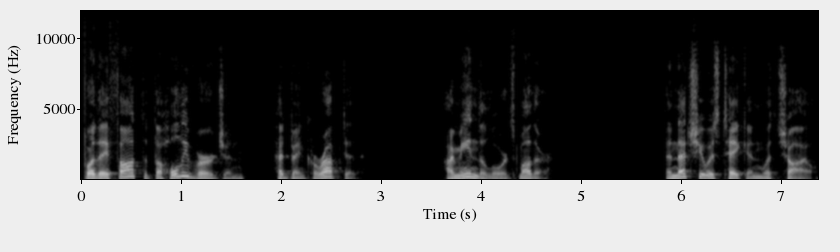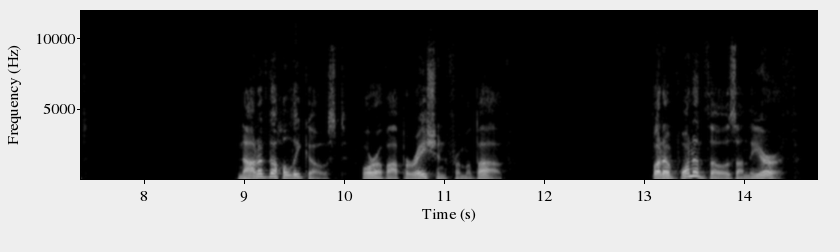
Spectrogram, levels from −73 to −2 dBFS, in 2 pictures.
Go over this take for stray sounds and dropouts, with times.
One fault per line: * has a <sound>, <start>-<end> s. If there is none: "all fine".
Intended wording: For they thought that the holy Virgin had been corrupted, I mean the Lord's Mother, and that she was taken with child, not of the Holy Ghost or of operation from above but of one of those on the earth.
all fine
